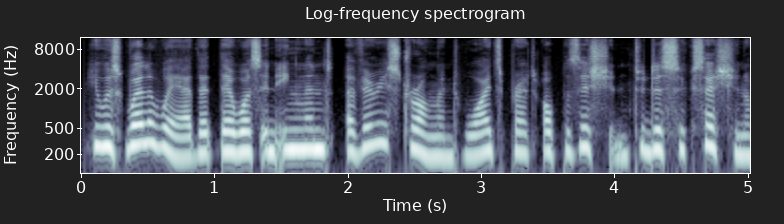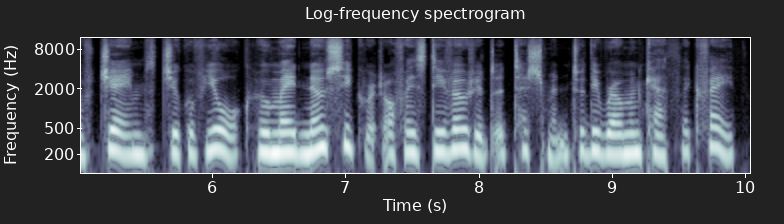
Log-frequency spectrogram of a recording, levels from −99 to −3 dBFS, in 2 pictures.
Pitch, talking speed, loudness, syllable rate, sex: 215 Hz, 215 wpm, -17 LUFS, 5.9 syllables/s, female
